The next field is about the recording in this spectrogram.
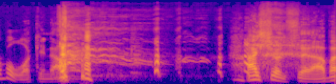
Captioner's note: laughs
